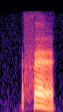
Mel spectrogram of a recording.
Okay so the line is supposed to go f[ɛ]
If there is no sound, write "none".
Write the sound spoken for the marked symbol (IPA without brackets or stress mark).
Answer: ɛ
